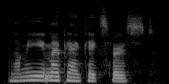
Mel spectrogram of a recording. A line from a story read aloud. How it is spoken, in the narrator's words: he sighs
